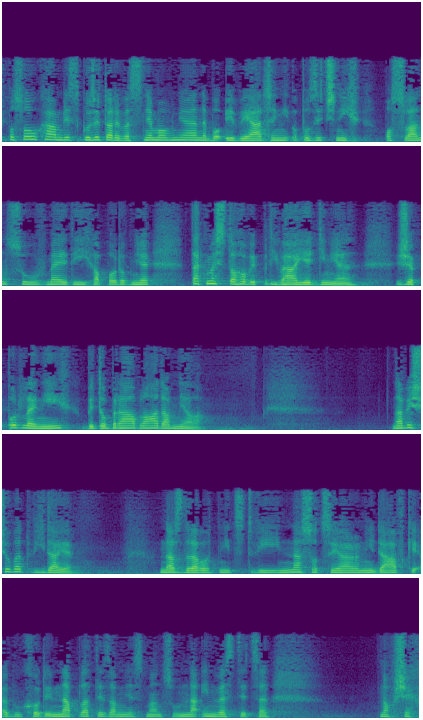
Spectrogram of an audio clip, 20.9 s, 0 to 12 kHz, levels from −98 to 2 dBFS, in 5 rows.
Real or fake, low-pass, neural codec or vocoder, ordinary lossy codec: fake; 7.2 kHz; codec, 16 kHz, 0.3 kbps, FocalCodec; MP3, 32 kbps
